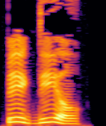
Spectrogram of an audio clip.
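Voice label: "big deal", English, British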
